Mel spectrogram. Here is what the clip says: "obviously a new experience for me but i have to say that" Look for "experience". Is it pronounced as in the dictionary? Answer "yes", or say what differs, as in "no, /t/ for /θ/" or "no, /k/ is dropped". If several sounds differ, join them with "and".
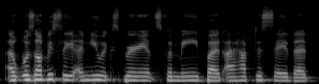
yes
